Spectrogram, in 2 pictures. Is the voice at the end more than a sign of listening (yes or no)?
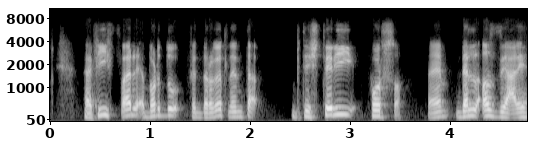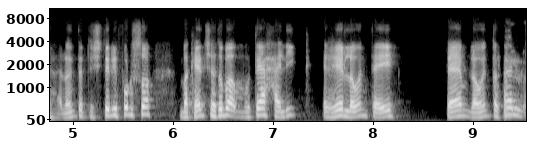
yes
